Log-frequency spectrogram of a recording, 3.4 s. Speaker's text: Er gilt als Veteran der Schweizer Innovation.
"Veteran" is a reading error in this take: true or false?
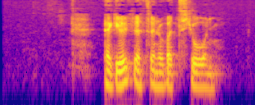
true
